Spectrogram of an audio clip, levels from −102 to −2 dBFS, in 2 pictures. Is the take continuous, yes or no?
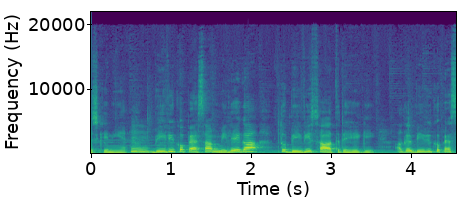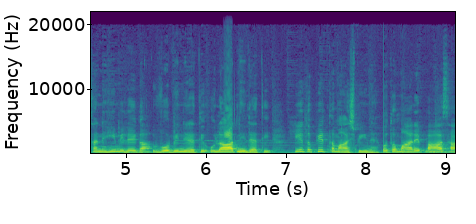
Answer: yes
